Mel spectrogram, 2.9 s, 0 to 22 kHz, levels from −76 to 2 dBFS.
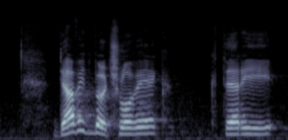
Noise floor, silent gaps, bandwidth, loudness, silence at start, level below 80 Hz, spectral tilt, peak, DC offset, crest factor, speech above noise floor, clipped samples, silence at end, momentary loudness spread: -47 dBFS; none; 13.5 kHz; -23 LUFS; 0.25 s; -62 dBFS; -4.5 dB/octave; -4 dBFS; under 0.1%; 22 dB; 24 dB; under 0.1%; 0.15 s; 23 LU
